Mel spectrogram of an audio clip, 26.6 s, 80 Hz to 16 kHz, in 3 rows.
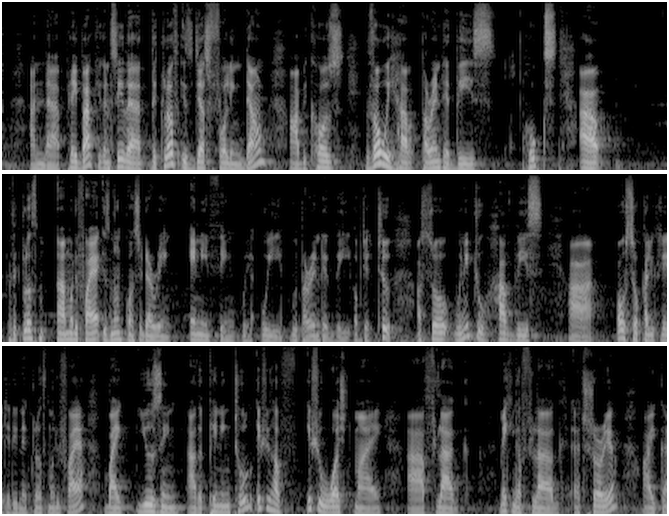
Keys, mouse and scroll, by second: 0.5 space, 0.7 space, 3.4 Escape.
